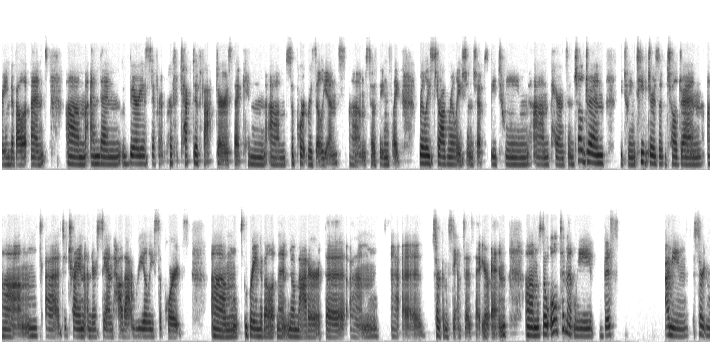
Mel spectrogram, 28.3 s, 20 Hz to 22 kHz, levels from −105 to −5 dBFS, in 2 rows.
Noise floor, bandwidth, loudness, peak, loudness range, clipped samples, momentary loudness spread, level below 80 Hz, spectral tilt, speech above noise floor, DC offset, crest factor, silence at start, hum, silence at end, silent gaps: -89 dBFS; 7.8 kHz; -26 LUFS; -8 dBFS; 3 LU; under 0.1%; 10 LU; -76 dBFS; -4.5 dB/octave; 63 dB; under 0.1%; 18 dB; 0 s; none; 0 s; none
